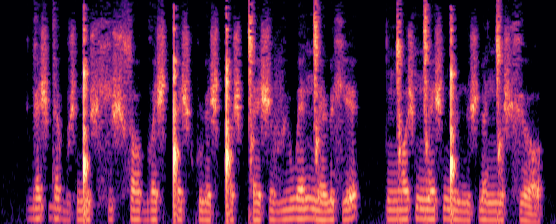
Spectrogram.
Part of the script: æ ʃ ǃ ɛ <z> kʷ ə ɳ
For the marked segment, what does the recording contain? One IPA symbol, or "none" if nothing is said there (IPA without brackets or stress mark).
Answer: ʃ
